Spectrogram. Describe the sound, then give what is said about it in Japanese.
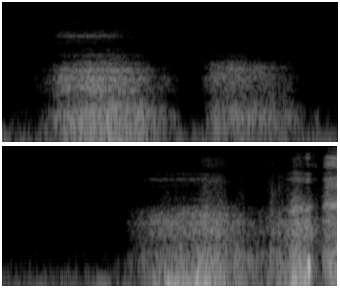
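Heavy, winded breathing with no talking: two loud breaths, a brief pause, then a longer, rougher gasp, like someone out of breath. “なんでこんな、息切れてんだろ、私。”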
